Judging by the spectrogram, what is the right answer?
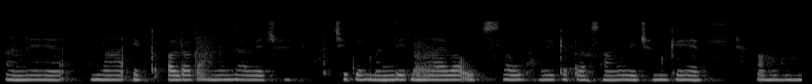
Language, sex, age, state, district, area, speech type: Gujarati, female, 18-30, Gujarat, Junagadh, urban, spontaneous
